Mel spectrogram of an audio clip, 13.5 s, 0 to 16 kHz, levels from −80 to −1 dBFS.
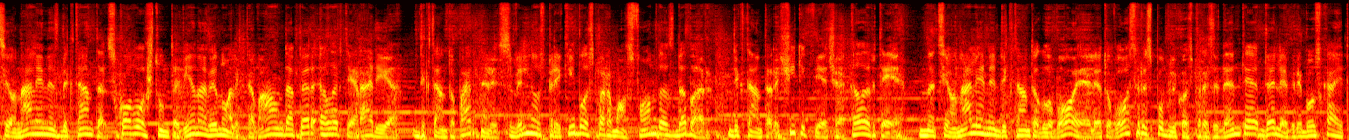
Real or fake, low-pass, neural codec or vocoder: fake; 14.4 kHz; codec, 44.1 kHz, 7.8 kbps, Pupu-Codec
